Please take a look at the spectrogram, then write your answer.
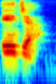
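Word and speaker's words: ella: Example দেখলাম সেটা হচ্ছে এজা মানে এজা মানে হ্যাঁ এজা মানে মানে আপু এই ডাবল এল ভাই ওইটা হচ্ছে ই ডবল এল এ। ওইটাওকে উচ্চারণ এজা বলে।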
